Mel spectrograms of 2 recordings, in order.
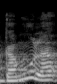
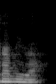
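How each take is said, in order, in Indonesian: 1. Vokal setelah m itu u. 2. Vokal setelah m itu i. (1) "bidomil mim seperti ini" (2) "bi kasril mim jadi Kamila"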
